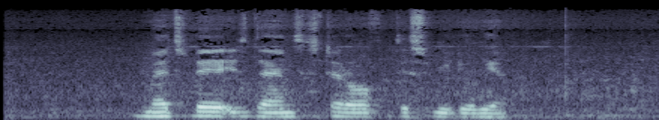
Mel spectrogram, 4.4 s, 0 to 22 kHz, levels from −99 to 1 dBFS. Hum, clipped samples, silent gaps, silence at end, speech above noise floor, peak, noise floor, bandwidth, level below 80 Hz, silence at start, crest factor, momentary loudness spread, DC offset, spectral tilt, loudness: none; under 0.1%; none; 0.1 s; 28 dB; -4 dBFS; -49 dBFS; 16 kHz; -56 dBFS; 0.9 s; 18 dB; 10 LU; under 0.1%; -5.5 dB/octave; -21 LUFS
